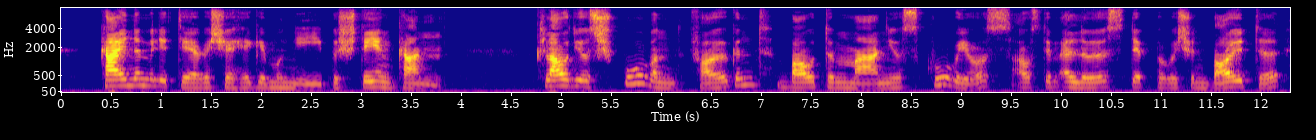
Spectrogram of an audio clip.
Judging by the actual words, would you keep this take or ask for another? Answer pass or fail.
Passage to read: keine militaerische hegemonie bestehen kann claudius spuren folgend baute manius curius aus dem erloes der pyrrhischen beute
pass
